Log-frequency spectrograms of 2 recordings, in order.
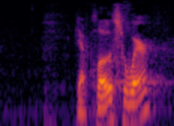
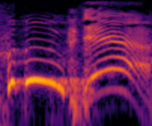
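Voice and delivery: very high, loud whooping "Woo-hoo, yeah!"; hammed-up ecstatic cheer with a laugh; giddy cheer; 6 dB louder, much slower than usual. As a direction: whoop it out like a giddy giver at the offering box. Pastor acts joyful giver.

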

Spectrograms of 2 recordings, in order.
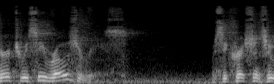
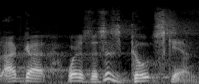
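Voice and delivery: ordinary delivery

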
